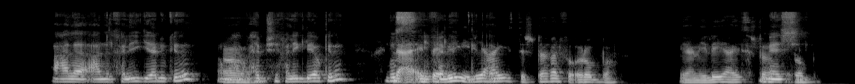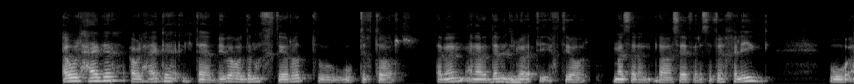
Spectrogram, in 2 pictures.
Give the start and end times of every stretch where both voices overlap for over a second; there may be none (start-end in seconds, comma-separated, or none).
3.9-5.1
